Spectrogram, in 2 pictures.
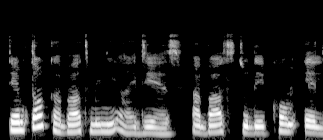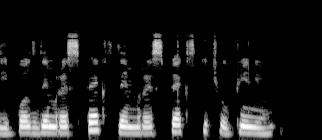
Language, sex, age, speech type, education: Nigerian Pidgin, female, 15-29, spontaneous, tertiary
